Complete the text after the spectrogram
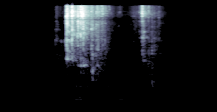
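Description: A young woman crunches a chip loudly.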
